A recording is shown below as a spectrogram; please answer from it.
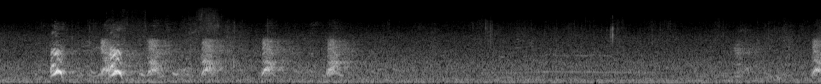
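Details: Shetland Sheepdog Lesya running an agility course in a spring 2016 event on 22 May 2016: six sharp, high barks in quick, uneven succession over the first three and a half seconds, then a quieter stretch with one last bark at the end.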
